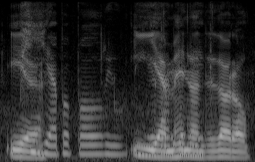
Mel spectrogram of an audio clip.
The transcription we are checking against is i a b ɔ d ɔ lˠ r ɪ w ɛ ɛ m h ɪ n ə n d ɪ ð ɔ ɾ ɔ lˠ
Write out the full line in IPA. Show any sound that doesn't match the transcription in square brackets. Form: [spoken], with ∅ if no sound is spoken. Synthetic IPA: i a b ɔ [b] ɔ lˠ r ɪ w [i] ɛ m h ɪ n [a] n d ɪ ð ɔ ɾ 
